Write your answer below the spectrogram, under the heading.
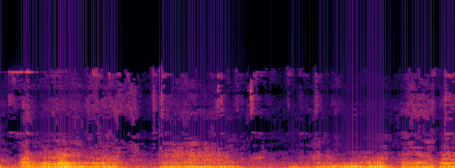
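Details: Siberian Husky in a funny husky compilation: low, moaning 'woo-woo' talking in three or four sustained phrases, each about a second long, with short pauses between them.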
